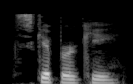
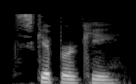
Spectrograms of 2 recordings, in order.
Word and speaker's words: schipperke: what is the meaning of the word skipper key as a noun breed of small stocky black dogs originally used as Watch Dogs on boat in the Netherlands in Belgium skipper key is spelled s c h i p p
